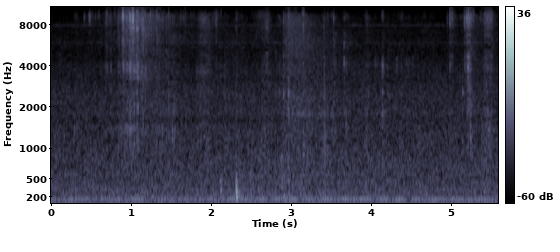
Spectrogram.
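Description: Close-up biting and chewing of a fried pastel, a pastry filled with rice vermicelli, with short crackles about a second in, around three seconds and near the end. A faint steady hum runs underneath.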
